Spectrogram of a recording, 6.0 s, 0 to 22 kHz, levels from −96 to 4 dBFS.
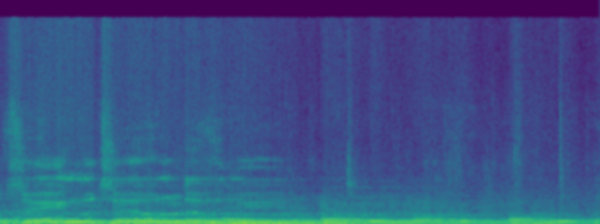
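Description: Throughout the clip there is sample clock jitter: the converter's timing wanders by around ten microseconds, so steep waveform slopes are sampled at the wrong moments. The resulting roughness sits about 30 dB below the signal, swelling on loud, bright passages and disappearing in silence, unlike a steady noise floor.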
